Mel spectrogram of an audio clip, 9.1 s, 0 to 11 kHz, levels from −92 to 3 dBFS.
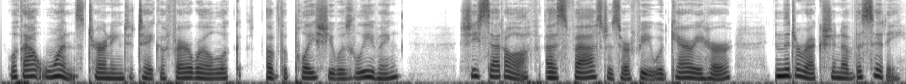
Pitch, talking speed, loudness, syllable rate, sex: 175 Hz, 205 wpm, -18 LUFS, 5.5 syllables/s, female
